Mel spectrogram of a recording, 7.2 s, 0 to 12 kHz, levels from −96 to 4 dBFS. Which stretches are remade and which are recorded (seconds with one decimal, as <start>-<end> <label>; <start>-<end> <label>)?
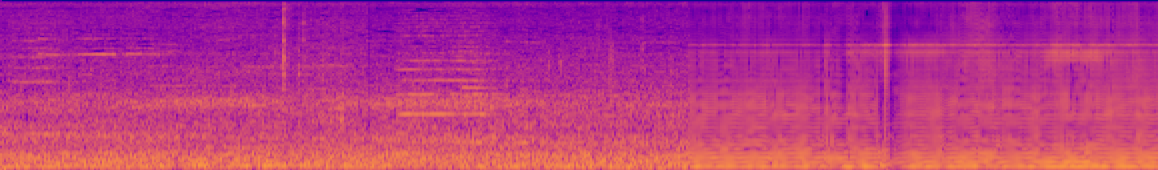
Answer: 0.0-4.3 recorded; 4.3-7.2 remade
